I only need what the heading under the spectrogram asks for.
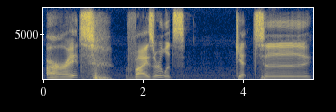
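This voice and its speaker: Bright-voiced joking male player. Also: a little high, very slow. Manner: jokey, chatty, laughs often. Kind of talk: casual tabletop game chat.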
